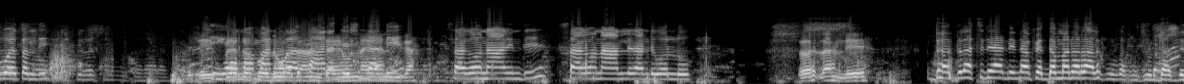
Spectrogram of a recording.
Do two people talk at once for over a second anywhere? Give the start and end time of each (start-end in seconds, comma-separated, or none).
2.2-3.9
